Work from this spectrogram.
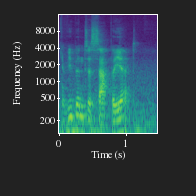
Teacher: he had a very steady rise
